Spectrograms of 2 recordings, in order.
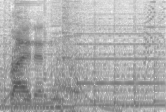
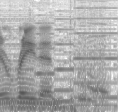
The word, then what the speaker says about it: Raiden: Okay, Raiden. Sorry, Raiden. Mortal Kombat is the official authority on how to pronounce this guy's name.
